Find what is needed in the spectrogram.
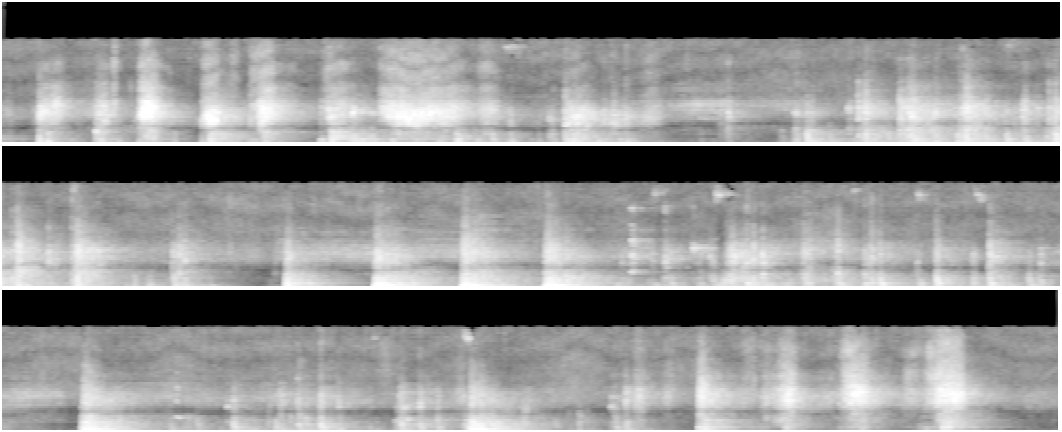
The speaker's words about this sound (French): Il se rue sur la porte pour essayer de l'ouvrir.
